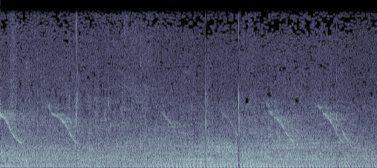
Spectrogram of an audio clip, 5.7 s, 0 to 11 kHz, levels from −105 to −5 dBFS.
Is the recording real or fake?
real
